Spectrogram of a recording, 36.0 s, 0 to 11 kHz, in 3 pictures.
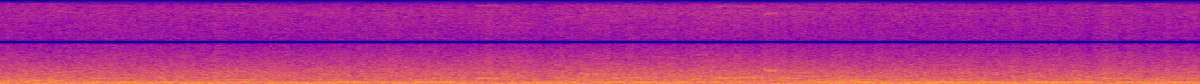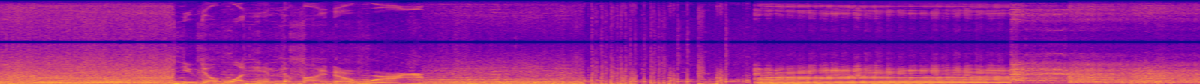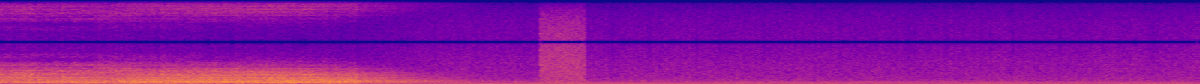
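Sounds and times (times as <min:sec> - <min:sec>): loud droning chord: 0:00.0 - 0:16.8, 0:19.6 - 0:25.9
dense harsh noise: 0:00.0 - 0:36.0
low steady hum: 0:00.0 - 0:36.0
glitchy electronic stuttering: 0:00.8 - 0:16.3, 0:17.8 - 0:25.2
brief hiss: 0:29.4 - 0:30.0.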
